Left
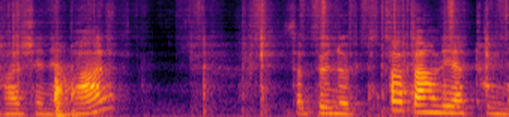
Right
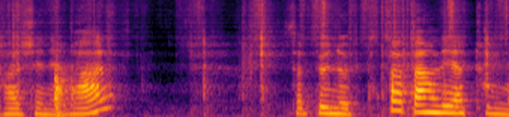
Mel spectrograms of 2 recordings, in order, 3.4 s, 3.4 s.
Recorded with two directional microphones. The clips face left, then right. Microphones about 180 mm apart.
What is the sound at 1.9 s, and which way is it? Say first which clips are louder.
Speech: right 6 dB; 40° right (ahead or behind).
